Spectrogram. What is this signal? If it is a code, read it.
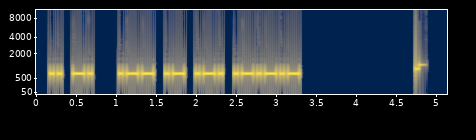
Morse code, heard as a keyed tone, about 25 wpm, 700 Hz. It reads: IN WAR.
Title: Sentences from Top 1000 Words - Review Part 2 - 25wpm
